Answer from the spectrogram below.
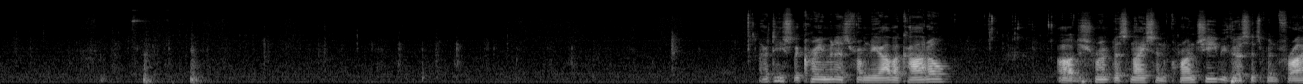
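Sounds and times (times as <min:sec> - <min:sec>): chewing crunchy food: 0:00.0 - 0:07.6, 0:09.5 - 0:10.7.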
